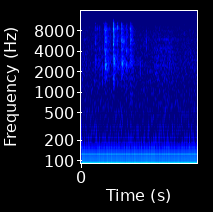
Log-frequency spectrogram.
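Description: Faint computer keyboard keystrokes, a quick run of about six clicks around half a second to a second in, over a low steady hum.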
